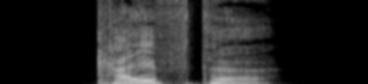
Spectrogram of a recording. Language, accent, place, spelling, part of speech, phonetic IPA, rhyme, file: German, Germany, Berlin, keifte, verb, [ˈkaɪ̯ftə], -aɪ̯ftə, De-keifte.ogg
- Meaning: inflection of keifen: 1. first/third-person singular preterite 2. first/third-person singular subjunctive II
